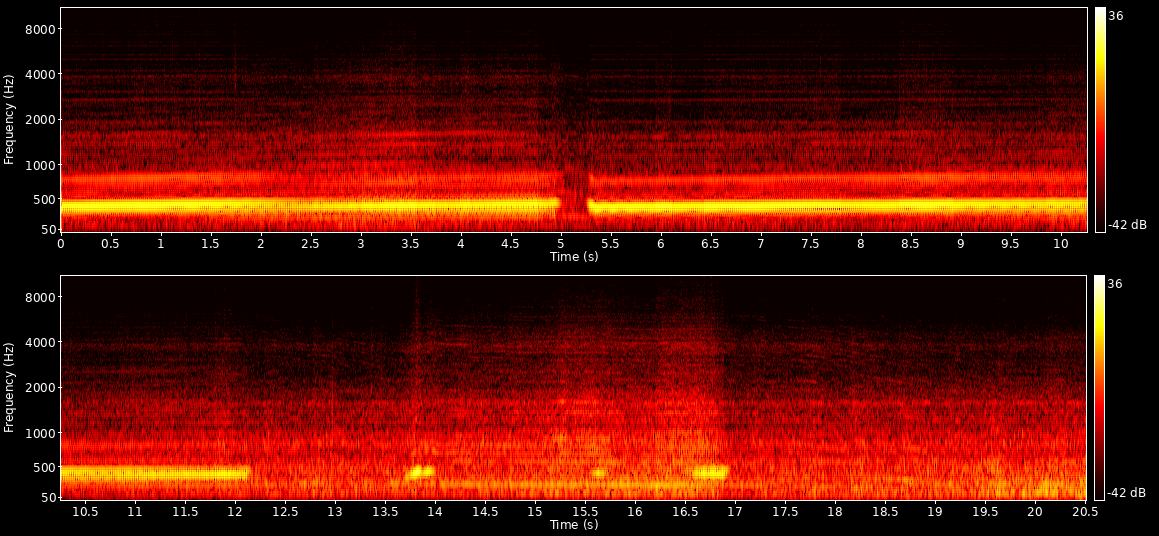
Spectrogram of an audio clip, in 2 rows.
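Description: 2019 Mazda MX-5 RF's 2.0-litre four-cylinder heard from inside the cabin, pulling hard with its pitch climbing steadily and a brief cut for an upshift about five seconds in. About twelve seconds in it drops away as the driver lifts for a corner. Three short rev blips follow for downshifts, then a lower rumble until the engine picks up again right at the end.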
